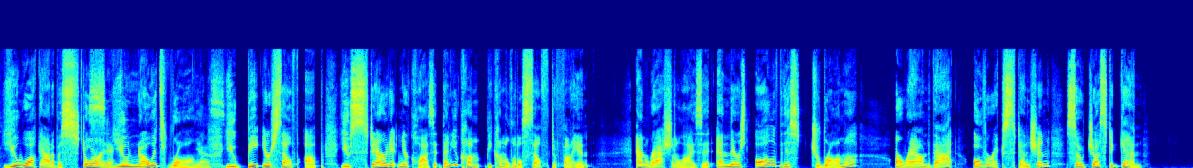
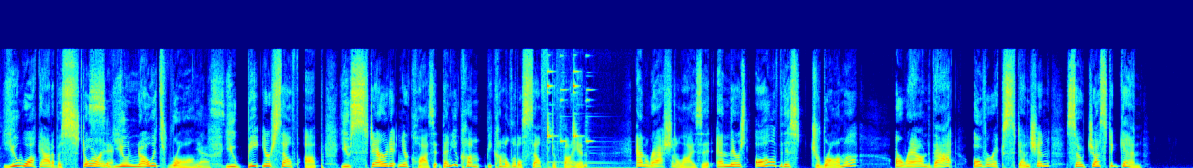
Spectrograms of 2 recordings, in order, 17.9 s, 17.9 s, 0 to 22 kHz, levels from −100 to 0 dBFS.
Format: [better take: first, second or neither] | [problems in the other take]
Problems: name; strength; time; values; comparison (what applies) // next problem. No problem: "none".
first | doorbell; noticeable; at 8 s; peak 1 dB below the speech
